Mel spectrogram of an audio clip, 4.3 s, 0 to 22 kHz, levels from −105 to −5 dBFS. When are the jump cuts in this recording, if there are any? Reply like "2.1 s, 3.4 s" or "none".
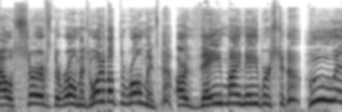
none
